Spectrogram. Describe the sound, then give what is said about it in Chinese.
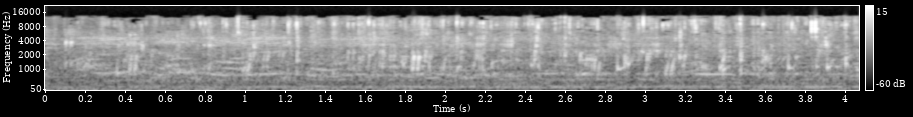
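Water trickles steadily through the bronze water clock, an ancient Chinese timekeeping device, at a street corner in Shuangmendi, a continuous bright babbling with small splashy flickers, holding an even level for the whole few seconds. “店铺间交织着咚咚的音乐声和叫卖声，淹没了街角铜壶滴漏的潺潺。”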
